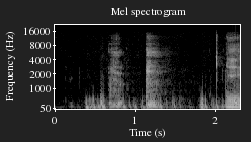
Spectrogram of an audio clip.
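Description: A handheld microphone being passed from one person to another, with a few short handling bumps and breathy vocal sounds close to it, about half a second in and again near the end.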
